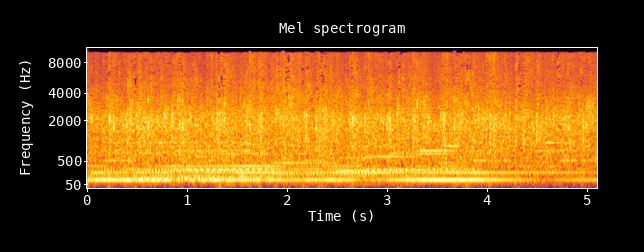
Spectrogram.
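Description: An audience applauds the pastors among them, giving glory to God for each of them, dense clapping filling the full five seconds at an even, loud level, with a faint low sustained hum beneath and no speech.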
